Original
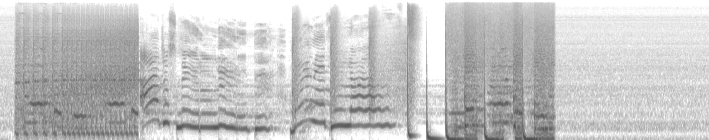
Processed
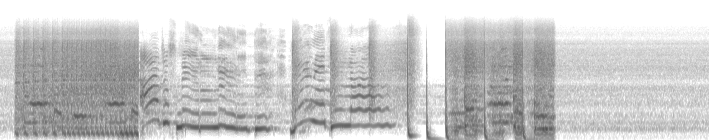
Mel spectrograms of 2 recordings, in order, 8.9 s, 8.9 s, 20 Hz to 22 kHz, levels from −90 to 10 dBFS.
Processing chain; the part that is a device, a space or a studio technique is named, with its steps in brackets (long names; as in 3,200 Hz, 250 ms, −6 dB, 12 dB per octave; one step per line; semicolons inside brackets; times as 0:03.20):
0:01.48–0:02.32: bass and treble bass +14 dB, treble −5 dB
full-range speaker at full volume (highs frequency-modulated by the lows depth 0.23 ms; loudspeaker in its box 250–7,600 Hz, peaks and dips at 450 Hz −8 dB, 840 Hz −7 dB, 1,300 Hz −4 dB, 2,000 Hz −7 dB, 7,300 Hz −9 dB)
level +4.5 dB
